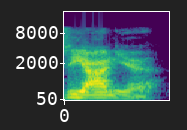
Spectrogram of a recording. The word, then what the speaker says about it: Zyanya: It's spelled Zyana. I'm sorry,Zyanya, but it's pronounced Zianya. Zianya. Yeah. Even though you might say Anya. Yeah. There's 100 ways you can say it, but the proper pronunciation is Zianya.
